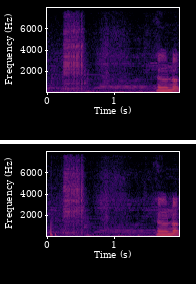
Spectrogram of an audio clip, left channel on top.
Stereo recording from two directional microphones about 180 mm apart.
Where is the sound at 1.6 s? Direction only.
Centre (ahead or behind).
